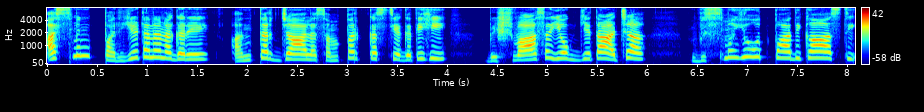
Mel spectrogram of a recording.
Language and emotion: Sanskrit, surprised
